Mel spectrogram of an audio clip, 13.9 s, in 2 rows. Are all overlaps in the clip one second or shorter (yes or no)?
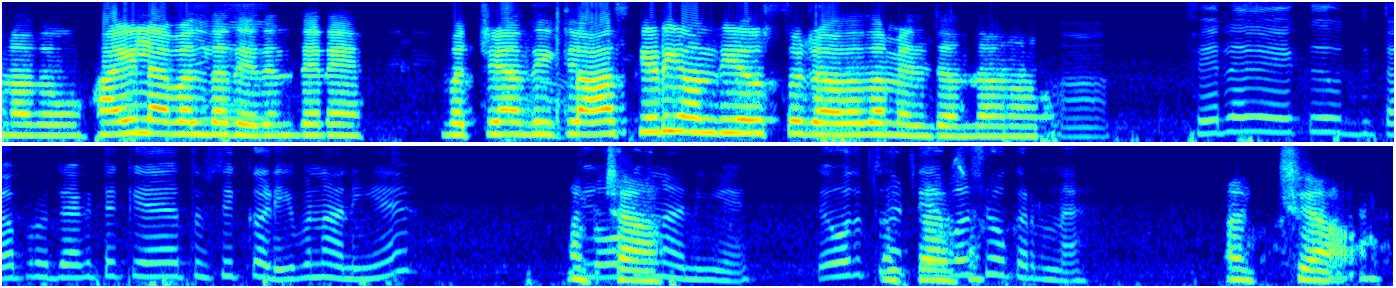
yes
